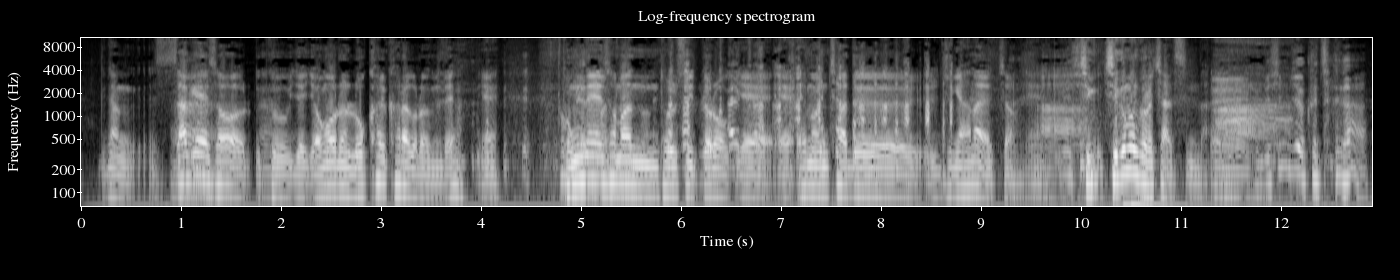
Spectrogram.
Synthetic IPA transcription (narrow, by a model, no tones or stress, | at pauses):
kɯɲaŋ | s͈aɡeɦːs̬ʰʌkɯiejʌŋʌɾɯnɭokʰaɭkʰaɾaɡɯɾʌnɯnde̞joje̞̰ | ttoŋne̞ːs̬ʰʌmantoɭs͈uit̚t͈oɾoɡ̚ije̞henont͡ɕʰadɯɾt͡ɕuŋe̞ɦanajʌt̚t͡ɕ͈o̰jḛt͡ɕit͡ɕiɡɯmɯnkɯɾʌt͡ɕʰians͈ɯmɲida̰kɯndeɕimd͡ʑuokɯt͡ɕʰaɡa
